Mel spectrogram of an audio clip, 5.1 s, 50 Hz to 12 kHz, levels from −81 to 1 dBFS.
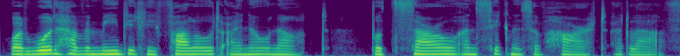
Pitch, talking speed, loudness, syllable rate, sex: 180 Hz, 190 wpm, -19 LUFS, 5.3 syllables/s, female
